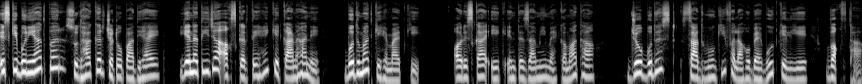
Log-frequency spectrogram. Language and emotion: Urdu, neutral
